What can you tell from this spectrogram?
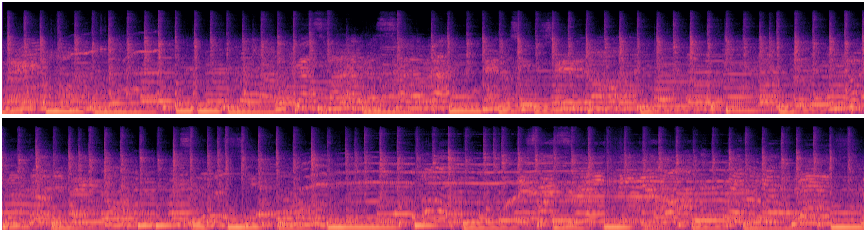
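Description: Live salsa band playing, with a bass line of repeated low notes under timbales and other percussion, brass and a lead singer.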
